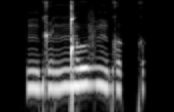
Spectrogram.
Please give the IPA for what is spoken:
ŋ ɡ ɨ ŋ͡ǃ u v ŋ ɡ ʊ k

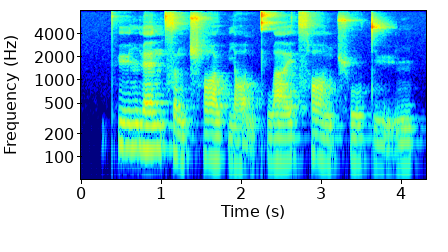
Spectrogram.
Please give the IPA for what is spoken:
pʰ y˥ n̪ ɥ ɛ˥ n t͡s ɤ˨ ŋ ʈ͡ʂʰ ɑ˥ ʊ̯ p j ɑ̰˨˩ ŋ kʰ w a˧˥ ɪ̯ t͡sʰ ɑ˥˩ ŋ ʈ͡ʂʰ u˧˥ t̪ y̰˨˩˦ n

